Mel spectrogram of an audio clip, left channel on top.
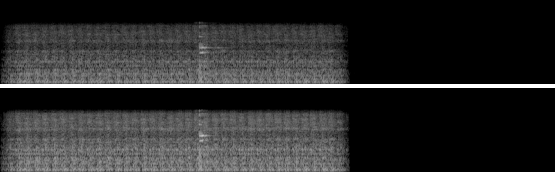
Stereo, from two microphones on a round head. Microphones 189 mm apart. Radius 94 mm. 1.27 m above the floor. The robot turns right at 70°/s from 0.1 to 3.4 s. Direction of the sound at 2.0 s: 35° right (ahead or behind).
